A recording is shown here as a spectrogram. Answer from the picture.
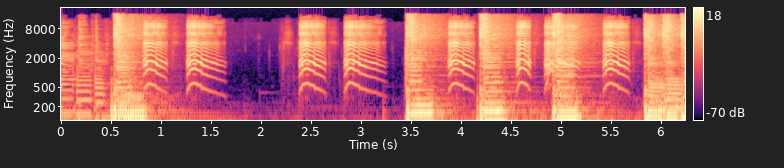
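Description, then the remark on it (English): Harsh, crow-like caws played as a solo on a bird puppet, a rapid string of loud squawks with short pauses between them, each dropping in pitch. No one speaks. “a solo on Bird Puppet.”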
